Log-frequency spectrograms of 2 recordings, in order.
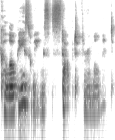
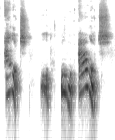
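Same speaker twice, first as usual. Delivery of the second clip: high, loud pained yelps; yelping; 12 semitones higher, 5 dB louder, much slower than usual. A narrator's reading. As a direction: yelp as thorns scratch your nose. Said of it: "he yelped".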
